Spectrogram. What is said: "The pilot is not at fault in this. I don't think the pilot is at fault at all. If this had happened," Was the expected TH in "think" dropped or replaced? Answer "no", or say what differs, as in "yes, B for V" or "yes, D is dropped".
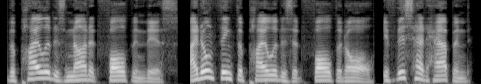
no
